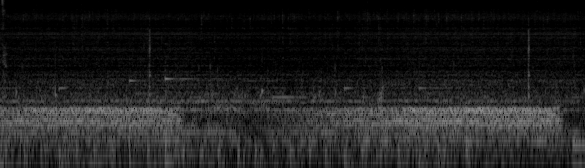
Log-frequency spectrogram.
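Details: Adult male Hawaiian monk seal floating in midwater underwater off a remote Hawaiian island, vocalizing in what is suggested to be a mating call: a low buzzing drone in two long pulsed bouts with a quieter gap, background music faint.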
